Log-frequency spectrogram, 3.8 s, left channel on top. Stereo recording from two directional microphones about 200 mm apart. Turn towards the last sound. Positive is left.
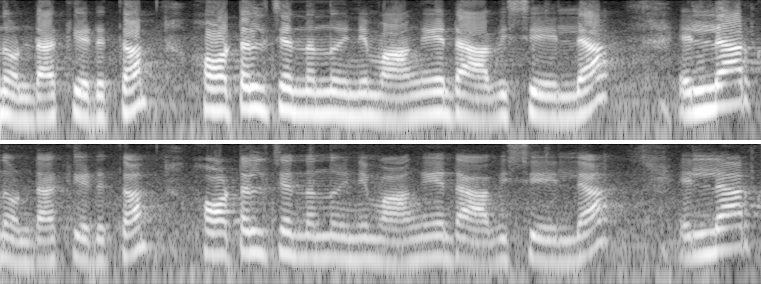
turn(degrees=25)  # may be behind; listen again after turning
